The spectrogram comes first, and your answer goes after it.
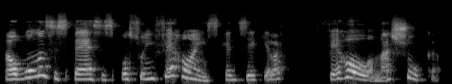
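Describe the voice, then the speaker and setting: A Brazilian Portuguese-speaking woman teaching young children, slowly sounding out syllables and checking in often. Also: on the high side, animated, husky. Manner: slow, sounding out syllables, frequent "tá?" and "ó". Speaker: primary school teacher. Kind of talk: online lesson to young children.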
